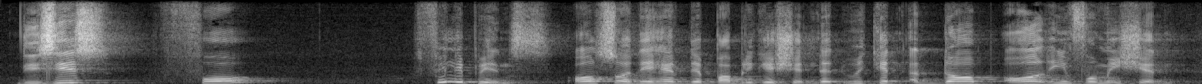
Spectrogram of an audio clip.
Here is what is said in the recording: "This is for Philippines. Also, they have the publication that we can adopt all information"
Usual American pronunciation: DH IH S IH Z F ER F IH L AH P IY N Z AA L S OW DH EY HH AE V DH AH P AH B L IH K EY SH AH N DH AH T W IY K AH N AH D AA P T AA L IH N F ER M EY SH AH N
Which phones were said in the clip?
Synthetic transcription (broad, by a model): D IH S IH S F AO F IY L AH P IY N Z AA L S OW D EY HH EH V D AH P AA B L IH K EY SH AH N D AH T W IY K AH N AH D AA P T AA L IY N F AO M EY SH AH N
